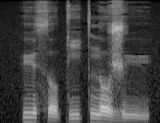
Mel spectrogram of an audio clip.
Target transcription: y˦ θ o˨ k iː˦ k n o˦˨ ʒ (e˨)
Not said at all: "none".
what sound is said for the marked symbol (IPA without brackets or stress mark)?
y˨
